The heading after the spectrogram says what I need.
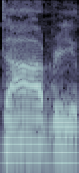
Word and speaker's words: Dabrye: So then I imagine, you know what, when he rapped on Game Over and said Dabrye, like, and rhymed it with Hobby.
